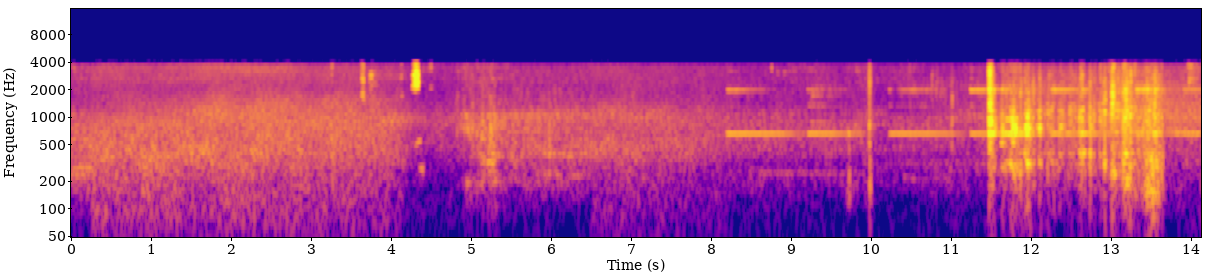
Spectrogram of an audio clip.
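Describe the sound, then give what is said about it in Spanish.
A truck engine rumbles at idle while building air pressure before the driver sets off, bringing a steady tonal whine, clicks and sharp hissing bursts toward the end, with muffled voices underneath. “Ya nomás carga aire para irme.”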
